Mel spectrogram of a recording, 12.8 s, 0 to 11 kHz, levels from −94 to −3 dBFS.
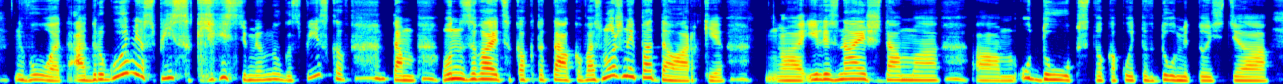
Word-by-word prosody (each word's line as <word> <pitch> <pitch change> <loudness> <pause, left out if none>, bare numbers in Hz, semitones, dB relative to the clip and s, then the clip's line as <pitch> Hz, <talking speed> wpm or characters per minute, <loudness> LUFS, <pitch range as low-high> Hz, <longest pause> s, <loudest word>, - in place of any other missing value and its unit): Вот, 175 -4 -2
а 170 - +1
другой 200 - +1
у 455 - -8
меня 370 -6 +2
список 235 - 0 0.2
есть, 265 -8 0
у - - -2
меня 175 0 -3
много 190 -3 -4
списков. 215 - -5 0.4
Там 170 -2 +2 0.3
он 215 +5 +6
называется 205 -3 +5
как-то 185 0 -5
так: 175 -2 +2
"возможные 285 - +2
подарки", 155 - 0 0.4
э, 155 0 0
или, 195 +2 +3
знаешь, 205 -3 +3
там, 175 0 0
э, 170 0 -2 0.4
эм, 155 -1 -4
"удобство 185 -8 -1
какое-то 160 +1 -5
в 145 - -5
доме", 160 0 0
то 155 - -5
есть, 150 +1 -7
э, 150 -2 0
175 Hz, 145 wpm, -25 LUFS, 155-205 Hz, 0.4 s, он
